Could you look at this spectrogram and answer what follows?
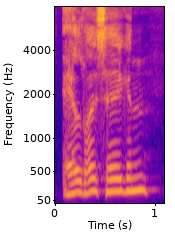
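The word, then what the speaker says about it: Ældre Sagen: c'est Aldre Sagen, ça va, je l'ai bien prononcé Non. c'est comment alors Alors, maintenant, il faut prendre l'accent danois. Alors, en danois, ça donnerait Eldresegen.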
